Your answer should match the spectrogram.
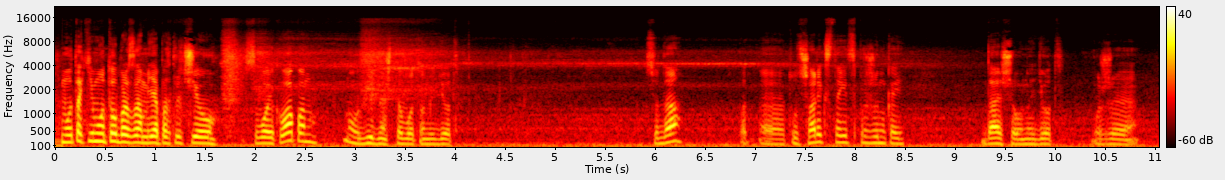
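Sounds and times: car engine idling: 0:00.0 - 0:11.0
high turbo whine: 0:00.0 - 0:11.0.

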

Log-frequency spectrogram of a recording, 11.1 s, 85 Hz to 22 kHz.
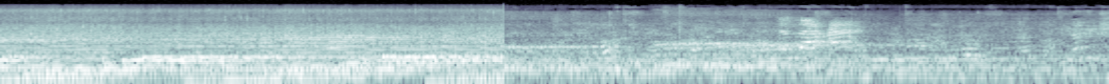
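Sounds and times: background music: 0:00.0 - 0:10.0
children's voices: 0:05.6 - 0:11.0.

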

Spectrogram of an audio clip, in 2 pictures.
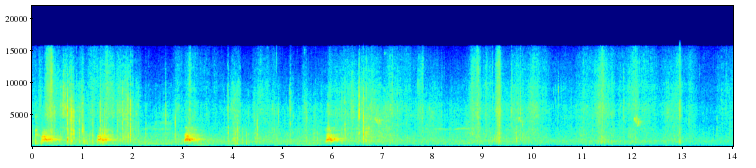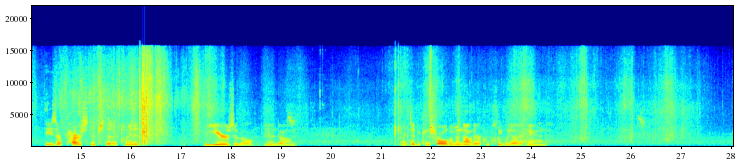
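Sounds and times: footsteps through tall grass: 0:00.0 - 0:27.6.

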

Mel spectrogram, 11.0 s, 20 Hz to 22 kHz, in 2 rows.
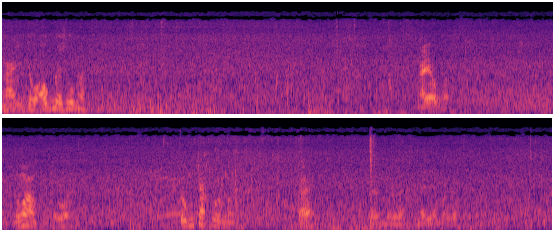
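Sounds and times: surf washing over sand: 0:00.0 - 0:11.0.

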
